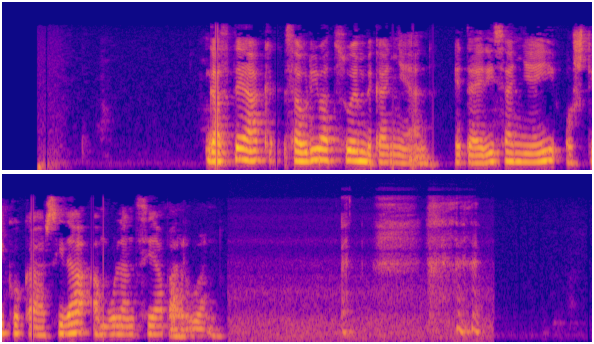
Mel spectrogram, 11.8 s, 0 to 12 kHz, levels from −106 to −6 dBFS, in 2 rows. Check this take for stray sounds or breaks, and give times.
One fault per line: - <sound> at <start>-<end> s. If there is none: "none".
- laugh at 9.2-10.8 s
